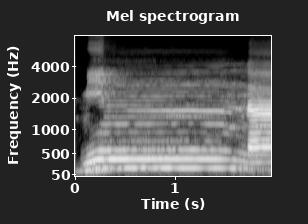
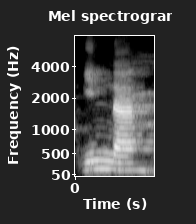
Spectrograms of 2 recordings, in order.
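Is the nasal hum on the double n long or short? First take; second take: long; short. First: The nasal sound on the double n is held long. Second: The nasal sound on the double n is short. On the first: The speaker calls it right. "dibaca dengung yang lama" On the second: The speaker calls it wrong. "jangan minna. Ya, itu dengungnya sebentar"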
